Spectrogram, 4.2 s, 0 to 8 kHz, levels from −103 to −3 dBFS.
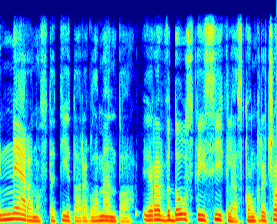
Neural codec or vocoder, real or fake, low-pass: none; real; 7.2 kHz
